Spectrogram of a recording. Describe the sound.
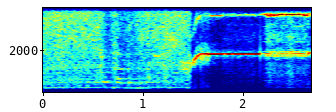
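A whistle tone sent over CB radio in Sassari cuts in partway through a band of hissy, crackling static, then holds as a steady, loud high tone to the end.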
